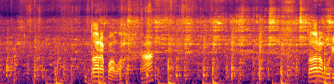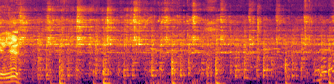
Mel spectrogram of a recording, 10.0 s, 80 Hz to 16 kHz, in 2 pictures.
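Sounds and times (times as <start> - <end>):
drums beating steady rhythm: 0.0 - 10.0.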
